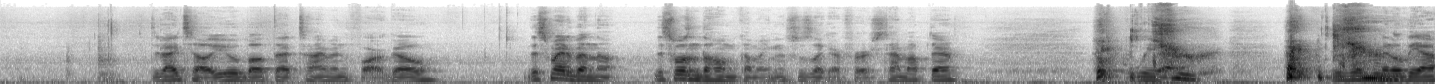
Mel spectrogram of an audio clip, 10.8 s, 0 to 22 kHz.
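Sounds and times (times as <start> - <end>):
speech: 1.1 - 7.3, 8.2 - 9.2, 9.9 - 10.7
person sneezing: 8.2 - 10.6.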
